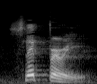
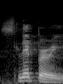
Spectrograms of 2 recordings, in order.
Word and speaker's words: slippery: 알아두시는게 좋고요 slipy 자 발음이 프가 아니라 뿌 쌍비읍 발음의 경음화 현상이 일어납니다 becomes thicker Right So slipy slippery slippery 이렇게 하시면 돼요 자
